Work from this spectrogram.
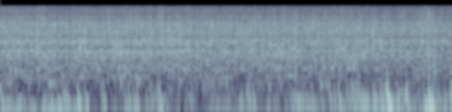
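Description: A water bottle being filled in a mountain stream on a sheep hunt: steady, soft gurgling and trickling water, faint and close, with a couple of low thumps near the end.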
